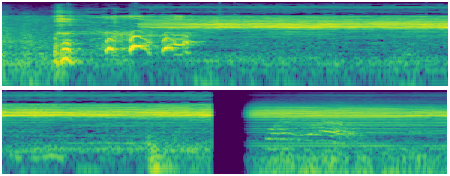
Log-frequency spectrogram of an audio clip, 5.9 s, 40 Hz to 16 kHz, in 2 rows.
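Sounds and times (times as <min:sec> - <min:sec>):
laughter: 0:00.4 - 0:01.4
smoke detector alarm set off by smoke from a stove burner: 0:00.7 - 0:05.9.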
